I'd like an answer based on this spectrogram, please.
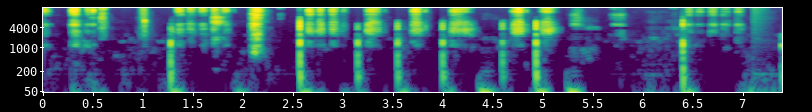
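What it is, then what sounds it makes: Tablet screen with paper-texture film. A stylus in a pink case rubs and scratches across an iPad glass screen covered with a matte paper-texture film while shading. Short scratchy strokes with bright hiss alternate with soft, dull taps and low thuds from the tip on the film, in an uneven rhythm with brief pauses between bursts.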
